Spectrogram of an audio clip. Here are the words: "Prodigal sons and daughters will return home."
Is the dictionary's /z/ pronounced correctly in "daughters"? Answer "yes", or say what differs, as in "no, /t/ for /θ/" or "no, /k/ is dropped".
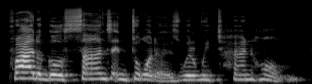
yes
